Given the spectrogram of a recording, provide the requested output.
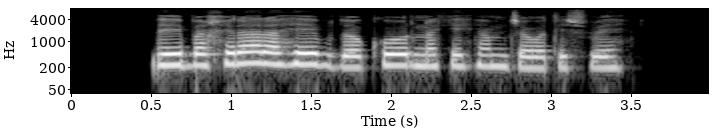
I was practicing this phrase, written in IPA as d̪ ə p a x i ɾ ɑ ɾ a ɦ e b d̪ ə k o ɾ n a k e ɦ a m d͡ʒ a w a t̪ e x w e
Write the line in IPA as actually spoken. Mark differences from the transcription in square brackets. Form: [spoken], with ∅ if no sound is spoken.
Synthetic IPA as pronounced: d̪ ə [b] a x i ɾ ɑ ɾ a ɦ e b d̪ ə k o ɾ n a [x] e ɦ a m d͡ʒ a w a t̪ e [ʃ] w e

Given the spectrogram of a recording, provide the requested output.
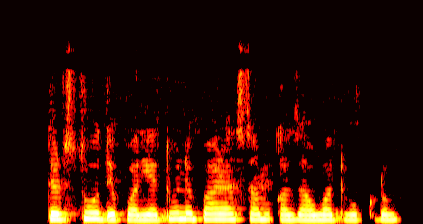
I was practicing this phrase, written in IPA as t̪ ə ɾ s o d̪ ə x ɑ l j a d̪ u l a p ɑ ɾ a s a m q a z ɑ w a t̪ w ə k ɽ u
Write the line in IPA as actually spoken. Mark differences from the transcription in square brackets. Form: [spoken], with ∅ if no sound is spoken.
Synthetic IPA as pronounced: t̪ ə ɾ s o d̪ ə [f] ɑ l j a [t̪] u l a p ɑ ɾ a s a m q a z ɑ w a t̪ w ə k ɽ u

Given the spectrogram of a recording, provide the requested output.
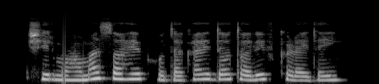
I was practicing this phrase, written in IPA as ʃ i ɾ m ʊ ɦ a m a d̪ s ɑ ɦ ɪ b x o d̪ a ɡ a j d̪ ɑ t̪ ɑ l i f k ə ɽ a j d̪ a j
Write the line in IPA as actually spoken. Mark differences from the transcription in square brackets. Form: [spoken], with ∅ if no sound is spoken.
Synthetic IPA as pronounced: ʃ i ɾ m ʊ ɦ a m a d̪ s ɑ ɦ ɪ b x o [t̪] a [k] a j d̪ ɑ t̪ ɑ l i f k ə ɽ a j d̪ a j

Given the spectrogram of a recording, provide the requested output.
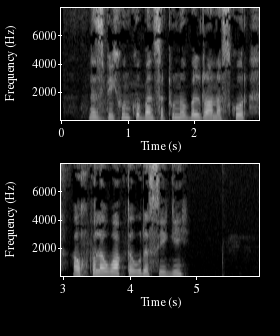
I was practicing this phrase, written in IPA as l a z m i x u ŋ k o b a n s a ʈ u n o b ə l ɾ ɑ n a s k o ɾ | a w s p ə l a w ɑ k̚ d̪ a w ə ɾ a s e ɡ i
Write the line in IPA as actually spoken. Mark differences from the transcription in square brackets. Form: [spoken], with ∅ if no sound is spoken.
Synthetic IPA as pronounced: l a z [b] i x u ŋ k o b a n s a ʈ u n o b ə l ɾ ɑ n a s k o ɾ | a w [x] p ə l a w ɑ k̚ [t̪] a w ə ɾ a s e ɡ i

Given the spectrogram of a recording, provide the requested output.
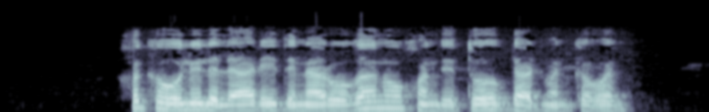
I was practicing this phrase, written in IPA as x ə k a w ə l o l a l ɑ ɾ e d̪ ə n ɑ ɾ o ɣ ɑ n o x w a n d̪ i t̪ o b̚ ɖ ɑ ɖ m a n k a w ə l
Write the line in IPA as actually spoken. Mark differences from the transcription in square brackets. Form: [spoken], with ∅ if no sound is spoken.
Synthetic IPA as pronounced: x ə k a w ə l o l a l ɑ ɾ e d̪ ə n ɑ ɾ o ɣ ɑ n o x w a n d̪ i t̪ o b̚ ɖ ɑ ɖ m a n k a w ə l

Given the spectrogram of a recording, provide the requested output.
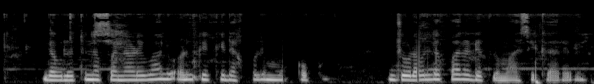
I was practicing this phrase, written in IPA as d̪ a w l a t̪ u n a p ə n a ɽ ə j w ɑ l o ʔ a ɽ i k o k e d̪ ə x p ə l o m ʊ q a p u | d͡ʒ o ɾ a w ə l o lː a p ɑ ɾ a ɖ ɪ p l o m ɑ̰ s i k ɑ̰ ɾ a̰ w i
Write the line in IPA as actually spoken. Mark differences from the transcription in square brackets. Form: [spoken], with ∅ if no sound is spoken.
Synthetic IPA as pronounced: d̪ a w l a t̪ u n a p ə n a ɽ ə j w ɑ l o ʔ a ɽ i k o k e d̪ ə x p ə l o m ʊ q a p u | d͡ʒ o [ɽ] a w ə l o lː a p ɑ ɾ a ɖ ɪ p l o m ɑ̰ s i k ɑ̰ ɾ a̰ w i

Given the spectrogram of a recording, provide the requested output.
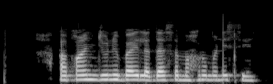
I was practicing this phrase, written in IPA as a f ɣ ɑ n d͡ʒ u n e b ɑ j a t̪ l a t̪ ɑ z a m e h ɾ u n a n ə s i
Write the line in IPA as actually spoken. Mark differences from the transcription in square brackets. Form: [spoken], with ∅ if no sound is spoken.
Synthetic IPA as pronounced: a f ɣ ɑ n d͡ʒ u n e b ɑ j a [d̪] l a [d̪] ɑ [s] a m [a] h ɾ u [m] a n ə s i

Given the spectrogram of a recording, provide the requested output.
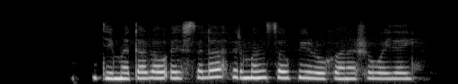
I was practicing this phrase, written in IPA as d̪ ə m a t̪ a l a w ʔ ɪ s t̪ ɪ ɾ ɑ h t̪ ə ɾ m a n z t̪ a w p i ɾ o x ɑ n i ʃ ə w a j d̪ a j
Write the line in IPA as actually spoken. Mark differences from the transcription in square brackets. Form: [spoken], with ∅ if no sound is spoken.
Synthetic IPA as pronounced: d̪ ə m a t̪ a l a w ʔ ɪ s t̪ ɪ [l] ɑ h t̪ ə ɾ m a n z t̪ a w p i ɾ o x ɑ n [a] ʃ ə w a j d̪ a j

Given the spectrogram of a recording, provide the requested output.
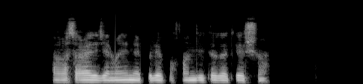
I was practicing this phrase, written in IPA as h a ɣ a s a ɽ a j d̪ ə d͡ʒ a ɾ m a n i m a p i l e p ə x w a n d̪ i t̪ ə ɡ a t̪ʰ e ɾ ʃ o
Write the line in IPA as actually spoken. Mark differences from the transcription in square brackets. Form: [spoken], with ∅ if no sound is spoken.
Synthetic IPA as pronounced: h a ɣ a s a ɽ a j d̪ ə d͡ʒ a ɾ m a n i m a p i l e p ə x w a n d̪ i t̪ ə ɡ a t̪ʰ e ɾ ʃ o

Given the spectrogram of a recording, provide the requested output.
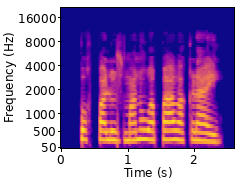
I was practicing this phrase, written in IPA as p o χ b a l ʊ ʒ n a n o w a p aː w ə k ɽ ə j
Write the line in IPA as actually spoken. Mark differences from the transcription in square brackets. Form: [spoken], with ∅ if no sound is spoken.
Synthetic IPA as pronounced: p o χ [p] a l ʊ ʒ [m] a n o w a p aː w [a] k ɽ [a] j

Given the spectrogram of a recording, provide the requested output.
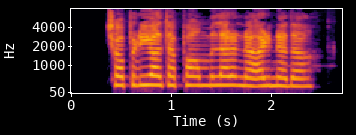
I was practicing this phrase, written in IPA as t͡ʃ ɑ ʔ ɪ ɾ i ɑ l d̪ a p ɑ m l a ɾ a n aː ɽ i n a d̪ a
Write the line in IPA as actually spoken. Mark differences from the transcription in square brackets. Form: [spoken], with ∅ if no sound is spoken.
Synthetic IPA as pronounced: t͡ʃ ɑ [p] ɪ ɾ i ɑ l [t̪] a p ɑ m l a ɾ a n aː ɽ i n a d̪ a

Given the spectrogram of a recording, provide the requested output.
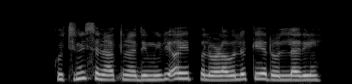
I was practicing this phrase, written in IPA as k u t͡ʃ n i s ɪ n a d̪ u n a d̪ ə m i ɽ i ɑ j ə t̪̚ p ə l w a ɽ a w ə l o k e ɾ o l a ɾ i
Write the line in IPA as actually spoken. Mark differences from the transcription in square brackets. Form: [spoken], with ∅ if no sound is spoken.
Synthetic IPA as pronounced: k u t͡ʃ n i s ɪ n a [t̪] u n a d̪ ə m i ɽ i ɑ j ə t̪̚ p ə l w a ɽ a w ə l o k e ɾ o [lː] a ɾ i

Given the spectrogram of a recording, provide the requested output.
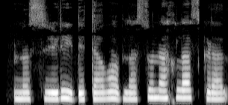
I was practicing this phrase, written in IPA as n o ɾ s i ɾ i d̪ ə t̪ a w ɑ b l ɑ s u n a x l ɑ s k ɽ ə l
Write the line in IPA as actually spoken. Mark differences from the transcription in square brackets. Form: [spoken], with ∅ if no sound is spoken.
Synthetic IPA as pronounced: n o [∅] s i ɾ i d̪ ə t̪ a w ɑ b l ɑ s u n a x l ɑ s k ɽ ə l

